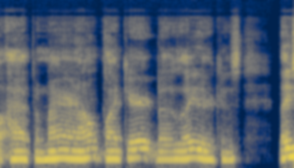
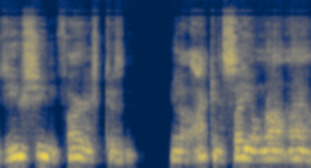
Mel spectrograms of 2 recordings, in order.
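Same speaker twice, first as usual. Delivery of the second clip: put-on whisper. Retelling what a friend said close by during a turkey hunt: imitating Eric whispering. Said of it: "he whispers to me".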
